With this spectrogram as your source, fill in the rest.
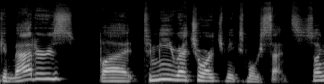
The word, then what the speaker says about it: RetroArch: But RetroArch was created or based on Arch Linux. So that makes more sense for RetroArch.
